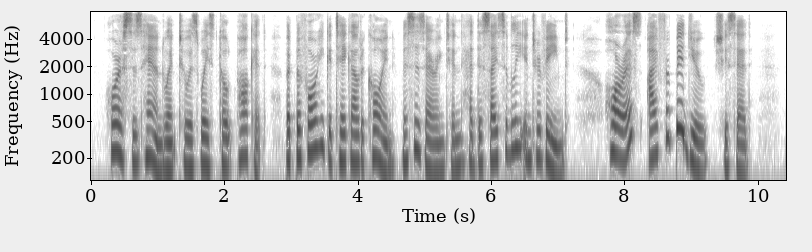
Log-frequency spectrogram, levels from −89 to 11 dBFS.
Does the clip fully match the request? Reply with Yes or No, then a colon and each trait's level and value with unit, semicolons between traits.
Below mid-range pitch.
No: medium, 185 Hz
